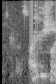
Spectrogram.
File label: loon crazy person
